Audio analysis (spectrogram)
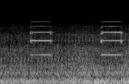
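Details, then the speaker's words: Truck air brake test, engine started with air tanks at zero: two short high beeps about 0.7 s apart over steady diesel idle; low air pressure warning sounding with tanks empty. "our audible sound for our area seeing it's empty"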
